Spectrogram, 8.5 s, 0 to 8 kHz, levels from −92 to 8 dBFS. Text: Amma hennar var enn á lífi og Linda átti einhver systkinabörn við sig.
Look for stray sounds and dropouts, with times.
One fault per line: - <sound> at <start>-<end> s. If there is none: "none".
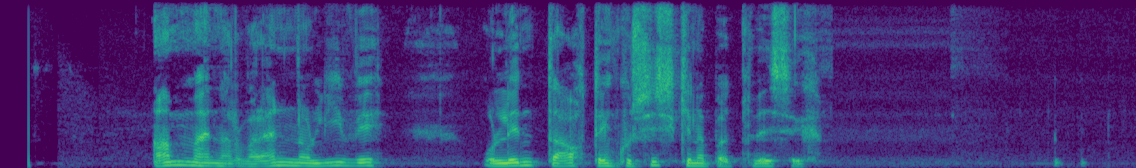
none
